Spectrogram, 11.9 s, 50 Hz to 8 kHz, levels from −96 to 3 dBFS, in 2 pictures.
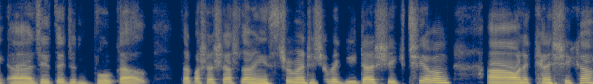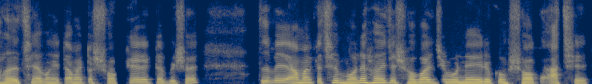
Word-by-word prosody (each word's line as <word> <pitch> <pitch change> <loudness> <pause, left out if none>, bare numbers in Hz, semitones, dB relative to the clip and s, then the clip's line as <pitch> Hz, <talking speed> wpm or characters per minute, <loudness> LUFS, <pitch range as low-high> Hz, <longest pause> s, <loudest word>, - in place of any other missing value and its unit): আ - - +3 0.2
যেহেতু 155 0 -3
একজন 160 -1 -5 0.2
vocal, 140 0 +1 0.4
তার 155 - -1
পাশাপাশি 160 +2 -2
আসলে 160 +2 -4
আমি 155 - +3
instrument 175 +2 +1
হিসেবে 160 0 -2
guitar 160 +2 +2
শিখছি 165 +2 -5
এবং, 185 +1 +5 0.5
আ - - +6 0.2
অনেকখানি 175 0 +2
শিখা 180 +2 0
হয়েছে 150 0 0
এবং 155 +2 -2
এটা 155 - -16
আমার 160 +1 0
একটা 160 0 -7
শখের 160 +4 -3
একটা 160 0 -4
বিষয়। 135 - -4 0.6
তবে 175 +1 -1 0.2
আমার 175 +1 +4
কাছে 180 +2 -4 0.2
মনে 170 +4 +3
হয় 180 -1 +5
যে 175 - 0
সবার 165 +2 +3
জীবনে 165 0 +2
এরকম 160 0 +1
শখ 160 0 +3 0.2
আছে। 155 -2 -7
160 Hz, 175 wpm, -21 LUFS, 155-170 Hz, 0.6 s, আ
